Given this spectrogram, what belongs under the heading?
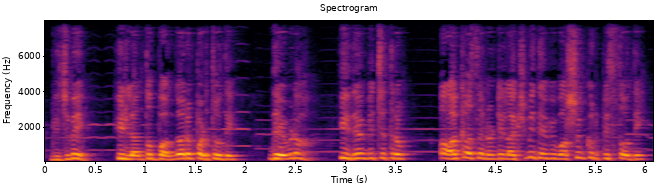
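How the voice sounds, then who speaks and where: A good-hearted, humble village husband from a storybook cartoon, played by a woman, talking gently and earnestly. The tone is dark and mellow, slightly low, with soft music underneath. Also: steady tone, fairly quick, close to an everyday voice. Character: kind humble poor village man. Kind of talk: storybook character voice.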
